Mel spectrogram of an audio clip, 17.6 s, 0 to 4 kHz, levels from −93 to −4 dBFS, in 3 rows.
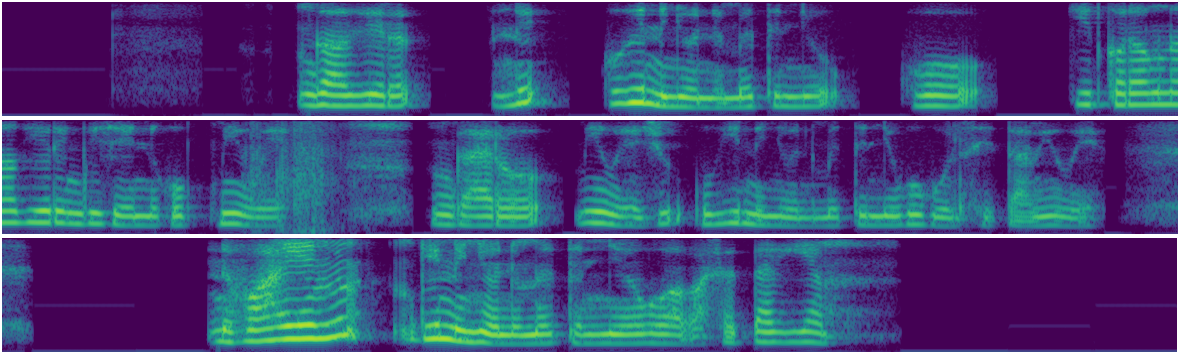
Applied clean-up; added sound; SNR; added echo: none; Rattle; 19 dB; none.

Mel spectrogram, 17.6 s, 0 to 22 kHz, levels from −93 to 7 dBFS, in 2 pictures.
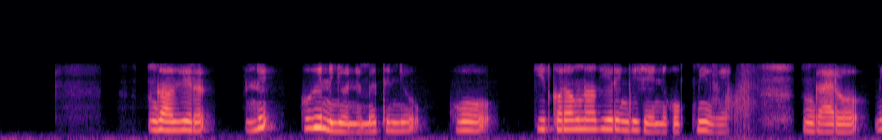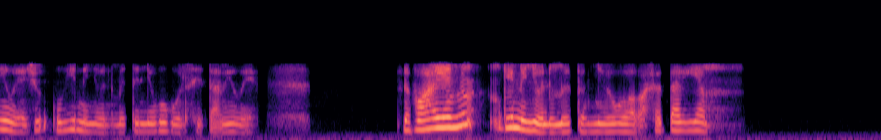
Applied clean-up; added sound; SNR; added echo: neural diffusion model UNIVERSE++.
